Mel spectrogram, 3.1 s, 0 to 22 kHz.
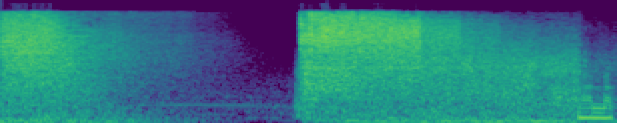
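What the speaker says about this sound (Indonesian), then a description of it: "menembus 3 lapis batu besar di depan mereka, hingga meledak dengan suara yang menggelegar." Sound effect in an audio drama of a lightning fire arrow exploding after piercing large boulders. A loud, sudden broadband burst cuts in after a brief lull and sustains as a roaring crash, ending in a short sharp pop.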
